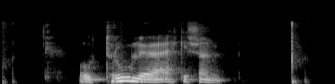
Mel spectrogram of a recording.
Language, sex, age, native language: Icelandic, male, 30-39, Icelandic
